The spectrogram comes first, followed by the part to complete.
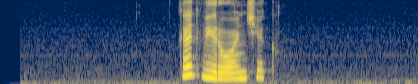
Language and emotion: Russian, positive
